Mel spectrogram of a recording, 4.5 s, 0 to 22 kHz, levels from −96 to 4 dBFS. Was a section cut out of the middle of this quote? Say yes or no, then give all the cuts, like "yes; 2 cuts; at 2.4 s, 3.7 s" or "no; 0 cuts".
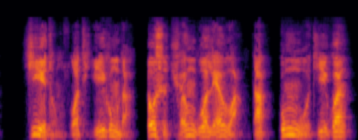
no; 0 cuts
